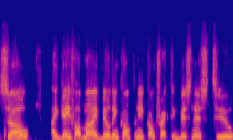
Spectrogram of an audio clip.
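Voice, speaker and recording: This man's fairly high voice moves at a very slow pace, recorded with a dry, close sound and no echo. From Netherlands. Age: 20s. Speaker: entrepreneur. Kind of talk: casual self-introduction. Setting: video call. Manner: halting.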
